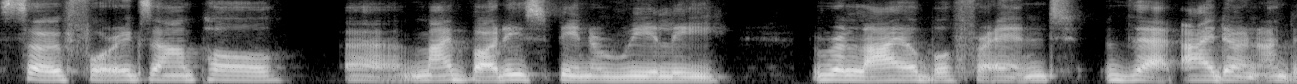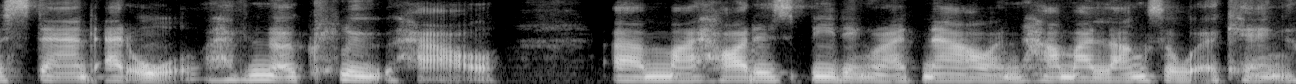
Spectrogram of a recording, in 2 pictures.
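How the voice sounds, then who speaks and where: A woman with a very deep, low pitch talks fairly slowly, keeping her intonation fairly even. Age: 60s. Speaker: former business executive. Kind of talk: casual chat.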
